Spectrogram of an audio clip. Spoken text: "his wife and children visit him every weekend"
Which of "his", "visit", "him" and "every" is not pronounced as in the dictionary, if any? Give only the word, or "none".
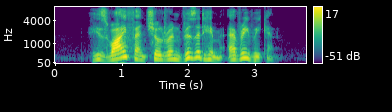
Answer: none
